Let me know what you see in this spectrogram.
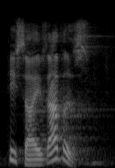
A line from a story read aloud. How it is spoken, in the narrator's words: they said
